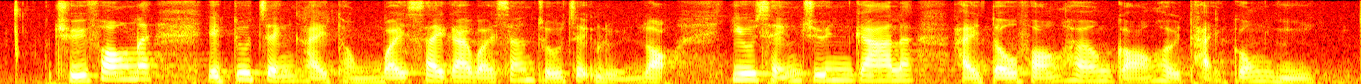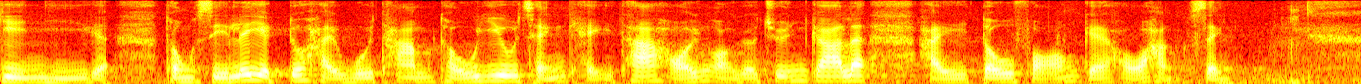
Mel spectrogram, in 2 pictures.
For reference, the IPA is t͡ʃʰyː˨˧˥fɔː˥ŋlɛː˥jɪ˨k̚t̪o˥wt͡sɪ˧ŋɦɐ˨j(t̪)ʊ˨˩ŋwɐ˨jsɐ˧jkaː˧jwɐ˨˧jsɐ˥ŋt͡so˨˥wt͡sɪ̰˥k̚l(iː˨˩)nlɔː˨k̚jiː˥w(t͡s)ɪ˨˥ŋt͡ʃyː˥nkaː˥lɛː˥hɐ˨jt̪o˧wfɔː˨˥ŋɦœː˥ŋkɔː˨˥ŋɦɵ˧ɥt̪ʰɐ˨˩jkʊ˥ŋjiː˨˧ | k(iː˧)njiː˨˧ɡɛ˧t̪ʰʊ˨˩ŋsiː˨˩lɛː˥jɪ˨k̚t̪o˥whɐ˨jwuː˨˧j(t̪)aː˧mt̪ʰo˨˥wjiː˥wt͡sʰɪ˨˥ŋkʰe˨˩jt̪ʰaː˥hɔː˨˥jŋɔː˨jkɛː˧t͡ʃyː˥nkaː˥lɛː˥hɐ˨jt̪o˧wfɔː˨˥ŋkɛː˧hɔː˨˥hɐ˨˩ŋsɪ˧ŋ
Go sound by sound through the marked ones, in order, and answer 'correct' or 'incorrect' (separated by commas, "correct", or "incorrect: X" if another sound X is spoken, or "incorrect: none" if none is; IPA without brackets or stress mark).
incorrect: t̪ʰ, incorrect: yː˨˩, incorrect: t͡sʰ, correct, incorrect: t̪ʰ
